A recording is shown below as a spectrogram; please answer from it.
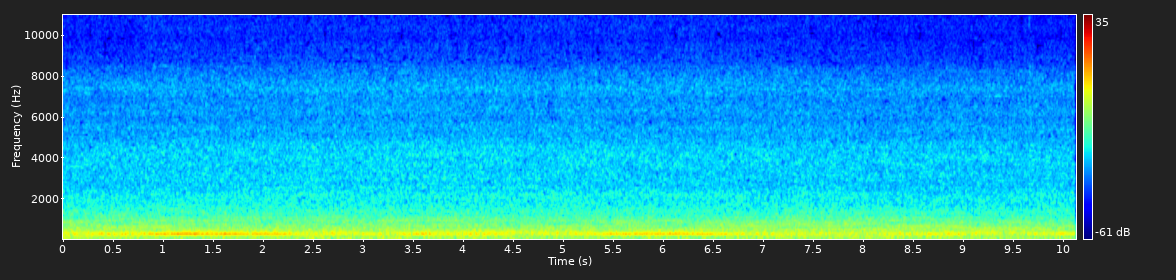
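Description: Steady hum of an air-conditioning and ventilation system, with a low droning tone running through it that dips in level partway and comes back.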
